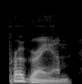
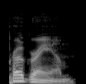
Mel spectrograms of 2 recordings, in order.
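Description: No difference in how they are said.

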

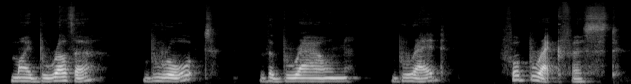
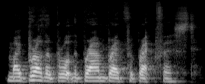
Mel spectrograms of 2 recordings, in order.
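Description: First: The sentence is said at a slow pace. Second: The sentence is said at a natural pace. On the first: "the first time slowly" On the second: "then 2 more times at a more natural pace"

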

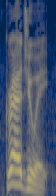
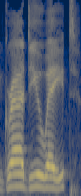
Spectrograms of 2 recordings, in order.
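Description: First: The D and U blend into a J sound. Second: The D and U are said as separate sounds. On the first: The speaker calls it right. "blending the D and U sounds together" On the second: The speaker calls it wrong. "I'm not giving it a graduate"

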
